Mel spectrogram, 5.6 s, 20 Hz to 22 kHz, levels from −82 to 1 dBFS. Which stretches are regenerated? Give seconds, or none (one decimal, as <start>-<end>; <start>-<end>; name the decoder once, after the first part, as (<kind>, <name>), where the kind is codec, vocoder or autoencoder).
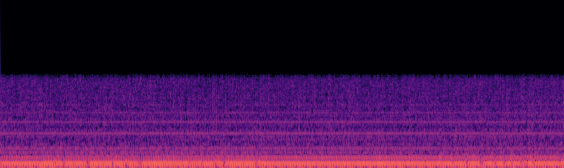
0.4-2.6 (vocoder, BigVGAN v2); 4.4-5.6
